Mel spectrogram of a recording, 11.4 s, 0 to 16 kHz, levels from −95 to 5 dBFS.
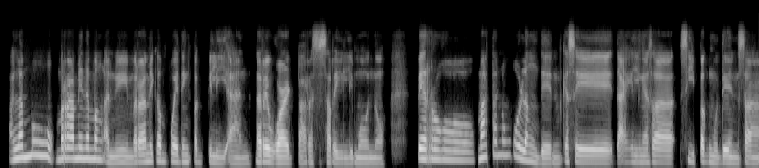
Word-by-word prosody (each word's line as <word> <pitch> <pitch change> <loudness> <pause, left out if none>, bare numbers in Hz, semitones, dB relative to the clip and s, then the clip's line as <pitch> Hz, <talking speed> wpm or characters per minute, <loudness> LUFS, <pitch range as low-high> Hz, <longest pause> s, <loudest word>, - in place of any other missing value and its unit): Alam 245 +6 +4
mo, 300 +1 +1 0.3
marami 230 +2 +4
namang 225 -2 +1
ano, 135 -2 -2
eh, 140 0 -2
marami 155 +4 +1
kang 165 -2 -2
pwedeng 160 -2 -1
pagpilian, 130 -4 -6
na 150 - -2
reward 135 -4 +5
para 135 -1 -6
sa 140 - -4
sarili 125 -2 -4
mo, 125 -1 -3
'no? 120 0 -7 0.4
Pero 220 -1 +4 0.6
matanong 295 +5 -1
ko 275 -5 0
lang 170 -10 0
din, 125 0 -2
kasi 140 -4 +2
dahil 145 0 -4
nga 145 - -3
sa 150 -1 0 0.3
sipag 165 -3 -3
mo 135 - -4
din 135 -1 0
sa - - -1
145 Hz, 160 wpm, -22 LUFS, 135-210 Hz, 0.6 s, reward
